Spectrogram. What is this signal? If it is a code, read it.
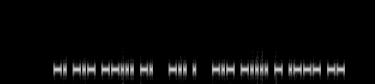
Morse code, heard as a keyed tone, about 52 wpm, 700 Hz. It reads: NK7N DE K6TJM
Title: USA Callsign DE Callsign 50wpm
